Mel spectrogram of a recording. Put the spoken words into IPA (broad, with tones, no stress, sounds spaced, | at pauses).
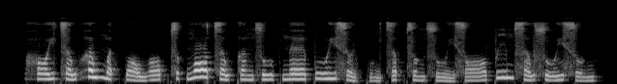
h ɔː˨˧ j t͡s ɐ˨˥ w h ɐ˥ w m ɐ˨ t̚ p ɔː˨˩ w ɔː˨˥ p̚ s ʊ˧ k̚ ŋ ɔː˥ t͡s ɐ˨ w k ɐ˨ ŋ s uː˨ k̚ n̪ ɛː˧ p uː˧ j s ɵ˨˩ ɥ kʷ ɐ˨˩ ŋ t͡s ɐ˧ p̚ s ʊ˨ ŋ s uː˨˩ j s ɔː˨˥ p iː˥ m s ɐ˨˥ w s uː˨˥ j s ʊ˨˧ ŋ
